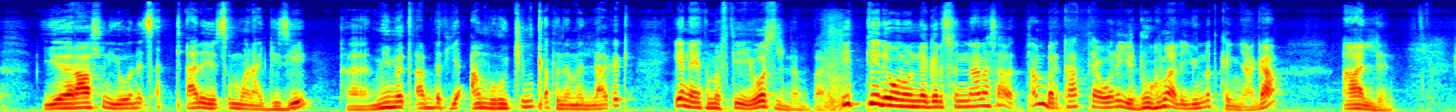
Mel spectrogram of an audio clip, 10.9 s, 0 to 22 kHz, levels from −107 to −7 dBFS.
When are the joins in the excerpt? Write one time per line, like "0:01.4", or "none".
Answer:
0:06.1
